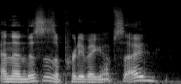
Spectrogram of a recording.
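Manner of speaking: voice breaking and cracking. Weighing a card's penalty and upside in a game, voice cracking. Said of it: "My voice cracked".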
